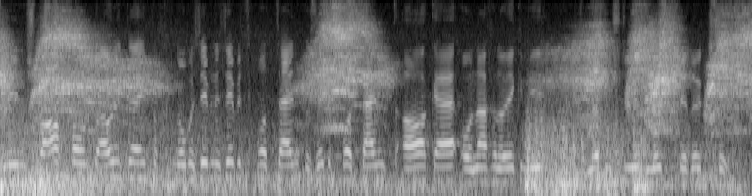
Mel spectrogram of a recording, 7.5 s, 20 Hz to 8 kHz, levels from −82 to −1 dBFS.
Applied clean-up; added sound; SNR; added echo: none; Cat + Thunder / Rain; -3 dB; none.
